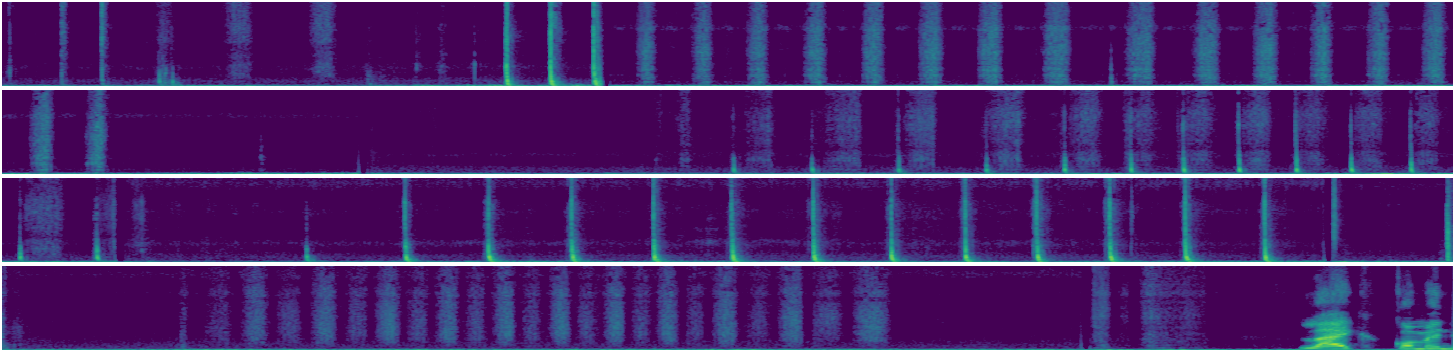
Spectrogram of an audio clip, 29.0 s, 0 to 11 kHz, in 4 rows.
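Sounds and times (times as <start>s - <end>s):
low steady hum: 4.8s - 12.4s.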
